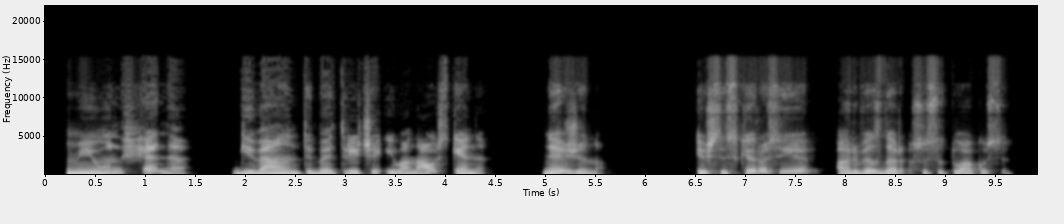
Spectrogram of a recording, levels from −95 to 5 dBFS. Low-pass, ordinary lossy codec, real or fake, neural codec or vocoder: 14.4 kHz; Opus, 32 kbps; real; none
